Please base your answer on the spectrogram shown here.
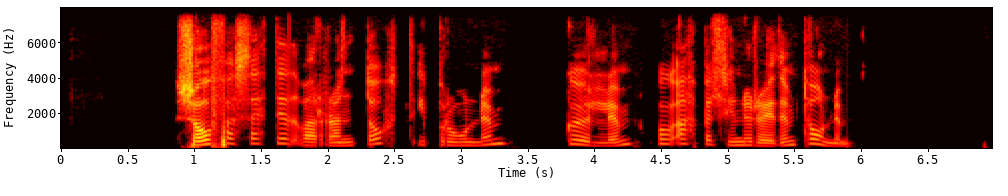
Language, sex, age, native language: Icelandic, female, 30-39, Icelandic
